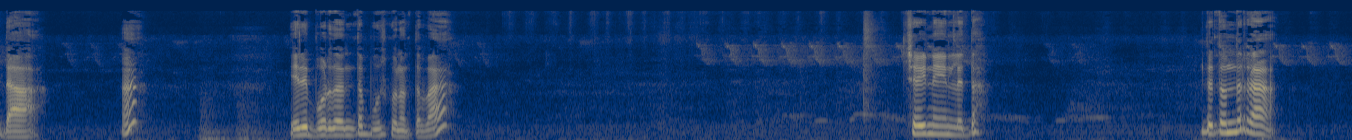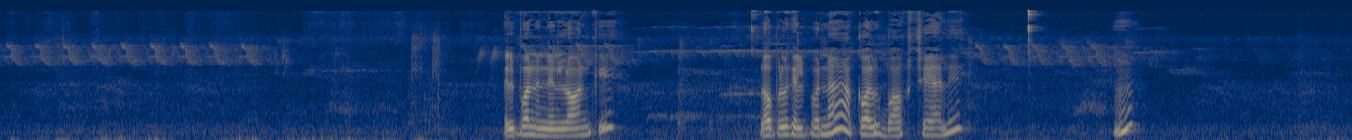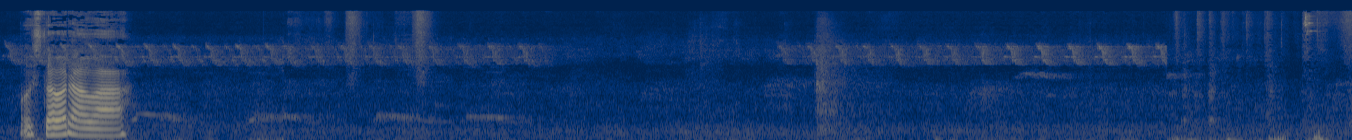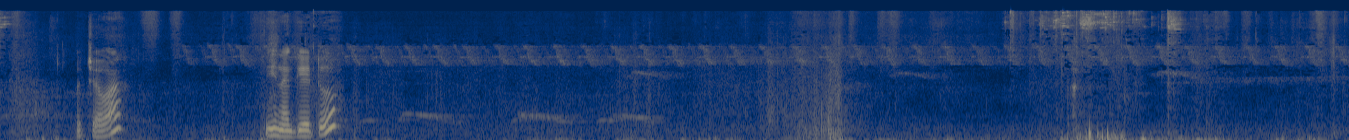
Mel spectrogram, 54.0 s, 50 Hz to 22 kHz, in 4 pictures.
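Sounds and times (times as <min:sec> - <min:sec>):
bird chirping: 0:04.6 - 0:17.3, 0:41.4 - 0:54.0.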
